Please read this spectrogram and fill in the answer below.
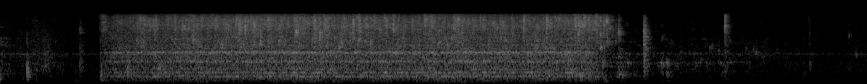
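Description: Water running while a paintbrush is rinsed out, a steady rush that starts about a second in and stops about six seconds in.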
